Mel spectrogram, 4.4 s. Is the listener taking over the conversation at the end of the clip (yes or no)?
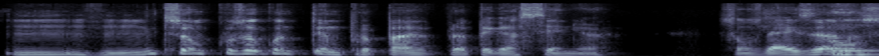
yes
